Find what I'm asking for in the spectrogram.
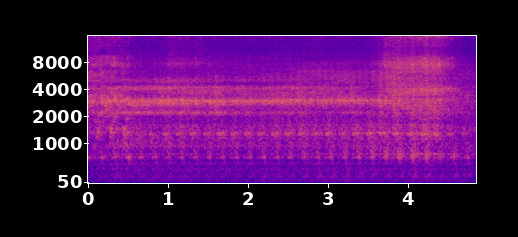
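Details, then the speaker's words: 2018 Chevrolet Silverado High Country L5P Duramax, 105,535 miles, after repairing a cylinder 4 misfire (P0204/P0300) and clearing codes: steady, even diesel idle clatter with no stumbles; all cylinders firing, running smooth. "It runs perfect. No more misfire."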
